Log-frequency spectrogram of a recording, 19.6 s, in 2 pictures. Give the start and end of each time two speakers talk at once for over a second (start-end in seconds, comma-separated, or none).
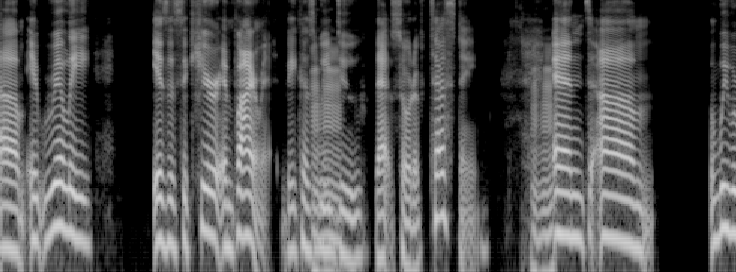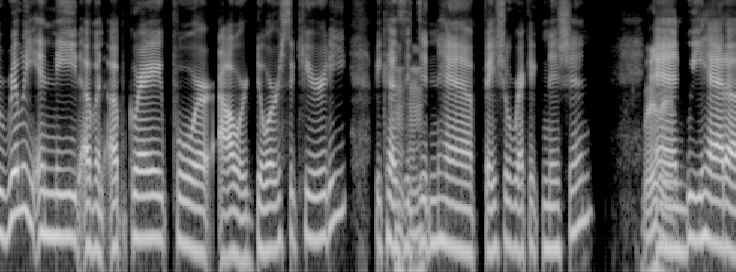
none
